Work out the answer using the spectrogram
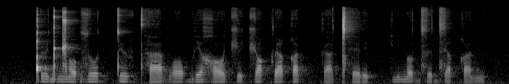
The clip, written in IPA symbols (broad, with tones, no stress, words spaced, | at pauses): ǃø˧dŋ͡ǁɔ˧ʔzo˥˨tːø˥˨f t̪ʰa˩˧bɔ˩˧ be˧˥˧ʁɔ˧˥˧t͡ʃə˧˥ t͡ʃɔ˧˥˧qɾi˧˥qə˧ kːa˩˧ǀʰɛ˧ ɾe˧ʔkːi˧˥˧nɔ˧ d͡zə˧ d͡ze˧˥˧qə˧˥˧n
